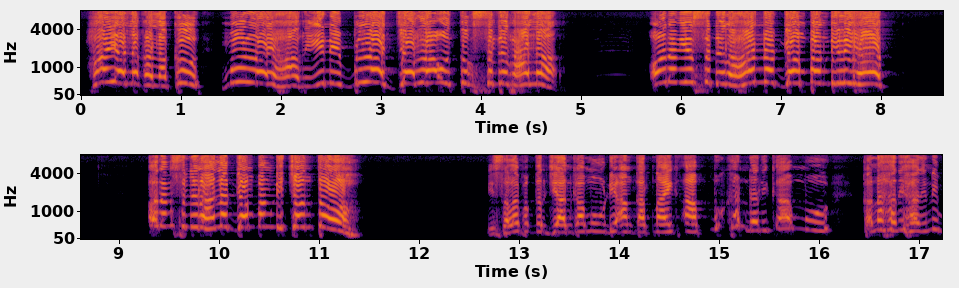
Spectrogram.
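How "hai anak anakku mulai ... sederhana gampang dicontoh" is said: God speaking. Retold or imitated. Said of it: "Tuhan bilang begini".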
